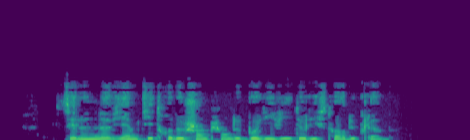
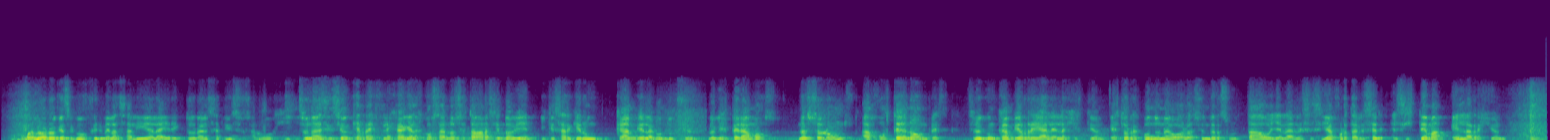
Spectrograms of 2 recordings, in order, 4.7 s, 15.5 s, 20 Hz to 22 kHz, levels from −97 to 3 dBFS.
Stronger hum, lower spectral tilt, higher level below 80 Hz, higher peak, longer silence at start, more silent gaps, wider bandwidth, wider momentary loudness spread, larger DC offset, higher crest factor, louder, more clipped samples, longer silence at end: neither; about the same, -5 dB/octave vs -5.5 dB/octave; second, -76 dBFS vs -64 dBFS; second, -16 dBFS vs -4 dBFS; first, 0.65 s vs 0.1 s; neither; about the same, 9.4 kHz vs 8.6 kHz; about the same, 9 LU vs 11 LU; neither; about the same, 16 dB vs 18 dB; second, -31 LUFS vs -21 LUFS; neither; first, 0.8 s vs 0 s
